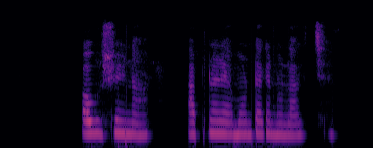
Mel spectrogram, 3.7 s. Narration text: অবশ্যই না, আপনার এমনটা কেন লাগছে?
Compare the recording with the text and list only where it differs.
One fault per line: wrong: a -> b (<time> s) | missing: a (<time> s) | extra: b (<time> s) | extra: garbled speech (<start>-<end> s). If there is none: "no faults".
no faults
